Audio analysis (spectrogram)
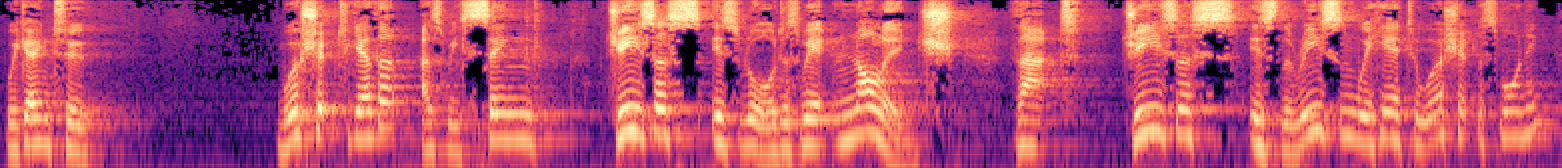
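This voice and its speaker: An older man from with a loud voice, preaching an informal sermon in a chatty, meandering way with frequent pauses. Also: high-pitched, animated. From Coventry, England. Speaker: lay preacher. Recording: echoey hall sound, dull lo-fi.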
